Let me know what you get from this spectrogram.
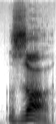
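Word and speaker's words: ظاء: তো মনে রাখতে হবে এই জ এটা মোটা হবে আর জাল সেটা চিকন হবে এরপরে আবার আমরা আরো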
